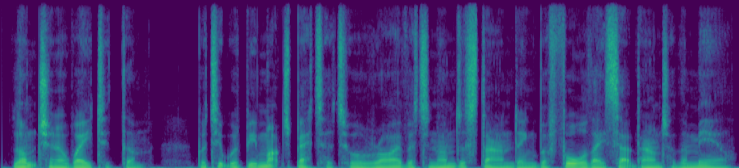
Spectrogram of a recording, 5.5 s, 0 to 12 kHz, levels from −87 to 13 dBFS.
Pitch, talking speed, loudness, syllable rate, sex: 100 Hz, 225 wpm, -20 LUFS, 6.4 syllables/s, male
